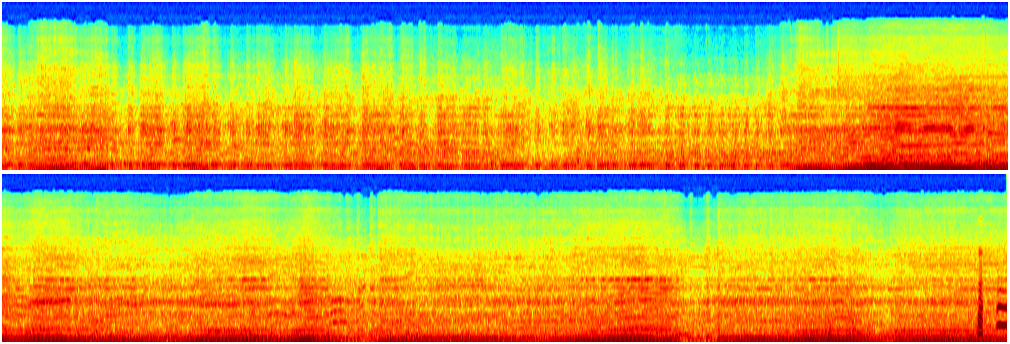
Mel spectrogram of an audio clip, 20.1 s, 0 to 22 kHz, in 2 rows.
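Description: A 1987 Yamaha Inviter snowmobile's two-stroke engine idles just after starting, then about eight seconds in it revs up and pulls away, its pitch falling and climbing again as the rider works the throttle. The rider suspects a wiring fault and a bad spark plug in this engine.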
